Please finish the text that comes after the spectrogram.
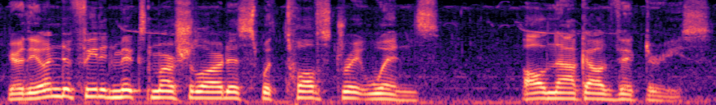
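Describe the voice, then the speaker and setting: A man playing a proud, unyielding, reclusive martial artist in an audio drama, speaking in a stern, blunt, deliberate way. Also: on the high side, a little mellow, a little hiss or hum, lightly acted. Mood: scornful.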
